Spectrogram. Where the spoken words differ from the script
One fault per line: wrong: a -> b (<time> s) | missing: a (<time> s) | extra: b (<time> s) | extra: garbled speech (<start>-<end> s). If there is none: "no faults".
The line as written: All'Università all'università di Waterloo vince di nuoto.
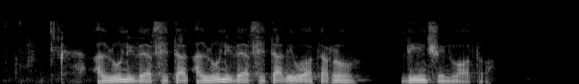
no faults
